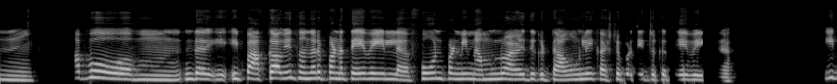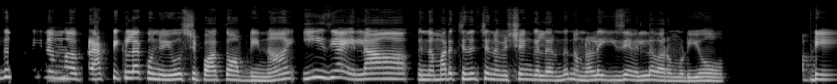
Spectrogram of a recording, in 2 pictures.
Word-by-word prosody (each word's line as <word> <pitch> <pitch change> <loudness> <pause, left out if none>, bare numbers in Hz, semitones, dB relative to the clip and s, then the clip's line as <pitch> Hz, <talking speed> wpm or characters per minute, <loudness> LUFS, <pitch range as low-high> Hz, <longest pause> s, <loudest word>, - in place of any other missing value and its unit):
ம். 205 -3 -3 0.5
அப்போ 305 +3 -2 0.5
ம் 215 -1 -2 0.2
இந்த 260 +1 +1 0.2
இ - - -1 0.2
இப்ப 235 - -1
அக்காவையும் 290 +2 +1
தொந்தர 275 +1 +2
பண்ண 275 -1 +3
தேவையில்ல. 255 -2 +4 0.2
ஃபோன் 270 +3 -1
பண்ணீ 255 -1 +1
நம்மளும் 245 +2 0
அழுதுக்கிட்டு, 235 -1 -2
அவுங்களையும் 240 +4 -2
கஷ்டப்படுத்திட்டு 235 0 -4
இருக்க 225 -1 -6
தேவையில்ல. 215 -5 -2 1.1
இது 315 +3 0
மாரி 345 -4 -23
நம்ம 280 -2 -1 0.2
பிராக்டிகலா 290 +4 +4
கொஞ்சம் 240 -5 +1
யோசிச்சு 245 +2 0
பாத்தோம் 210 +1 0
அப்டின்னா, 180 0 -1 0.4
ஈஸியா 320 -1 +4
எல்லா 250 +2 +3 0.5
இந்த 220 0 +1
மாரி 245 +2 +1
சின்ன 255 0 +2
சின்ன 235 -4 0
விஷயங்கள்ல 220 -3 0
இருந்து 220 +6 -4
நம்மளால 205 0 -1
ஈஸியா 210 +2 -1
வெளில 205 +2 -1
வர 180 -1 -2
முடியும். 170 +1 -2 0.9
அப்டி 225 +1 +2
235 Hz, 145 wpm, -20 LUFS, 215-260 Hz, 1.1 s, தேவையில்ல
